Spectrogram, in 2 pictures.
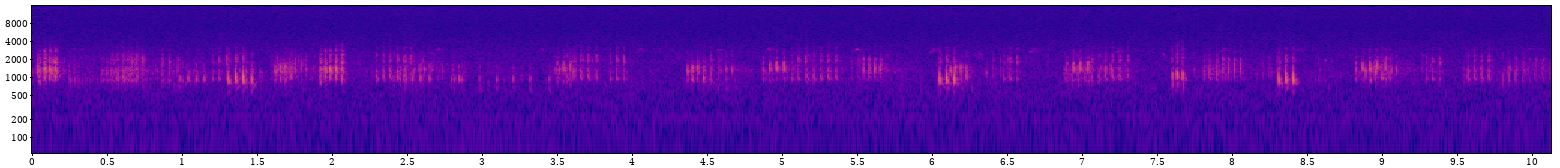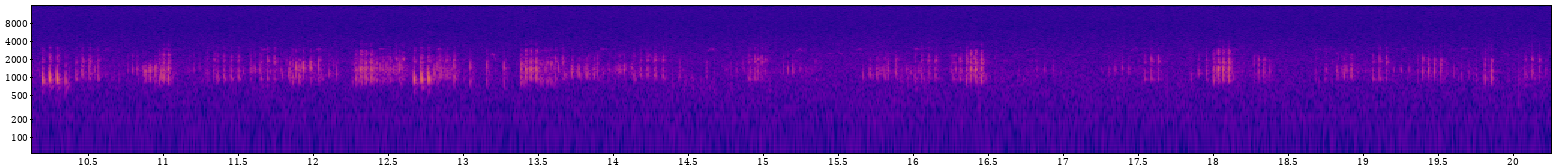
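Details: Frog chorus at the Mitsuishi refuge hut on June 29, 2013: dense, continuous rattling croaks from multiple frogs, brief pulsed notes packed closely throughout with occasional louder nearby calls and no other clear sounds.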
